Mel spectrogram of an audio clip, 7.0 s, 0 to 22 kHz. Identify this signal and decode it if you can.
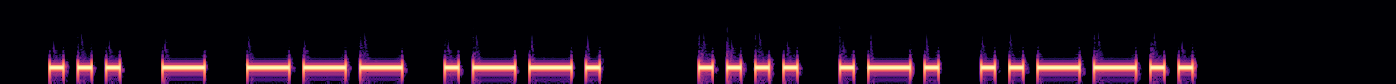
Morse code, heard as a keyed tone, about 17 wpm, 700 Hz. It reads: STOP HR?
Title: Sentences from Top 300 Words and Abbreviations 17wpm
